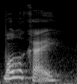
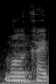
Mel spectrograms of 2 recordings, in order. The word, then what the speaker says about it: Molokai: What does the majority of locals there say? – Molokai. – Molokai. – Molokai. Yeah. Molokai means churning waters. – See, right. I only learned how to pronounce it from the song, and it's Molokai.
